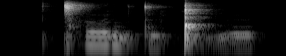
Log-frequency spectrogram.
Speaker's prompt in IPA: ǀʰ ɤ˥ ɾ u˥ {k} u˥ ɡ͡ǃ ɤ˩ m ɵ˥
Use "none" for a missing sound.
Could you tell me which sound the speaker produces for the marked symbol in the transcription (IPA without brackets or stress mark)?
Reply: t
